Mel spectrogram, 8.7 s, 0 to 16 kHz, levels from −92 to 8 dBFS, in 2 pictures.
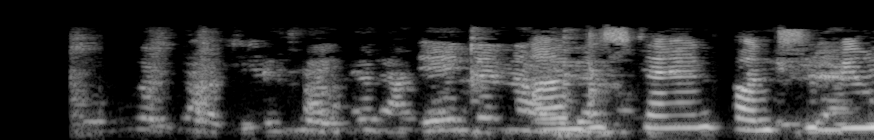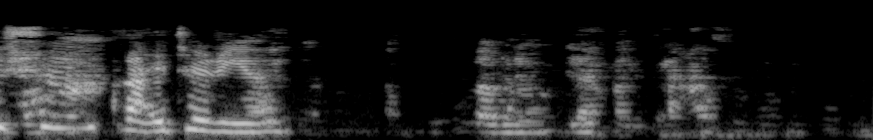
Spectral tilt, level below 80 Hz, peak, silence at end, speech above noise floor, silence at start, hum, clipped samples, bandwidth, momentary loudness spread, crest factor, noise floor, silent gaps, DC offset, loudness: -2 dB/octave; -70 dBFS; -2 dBFS; 0.8 s; 42 dB; 0.35 s; none; under 0.1%; 8 kHz; 18 LU; 22 dB; -65 dBFS; none; under 0.1%; -21 LUFS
